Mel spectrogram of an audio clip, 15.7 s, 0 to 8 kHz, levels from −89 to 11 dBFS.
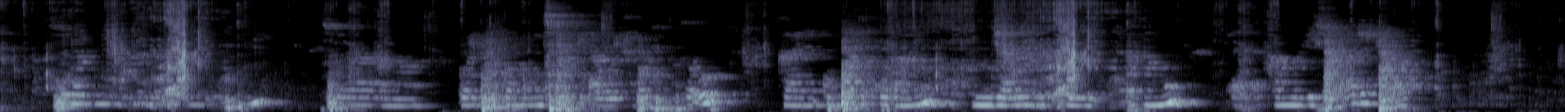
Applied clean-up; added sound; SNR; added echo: classical method WPE with log-MMSE.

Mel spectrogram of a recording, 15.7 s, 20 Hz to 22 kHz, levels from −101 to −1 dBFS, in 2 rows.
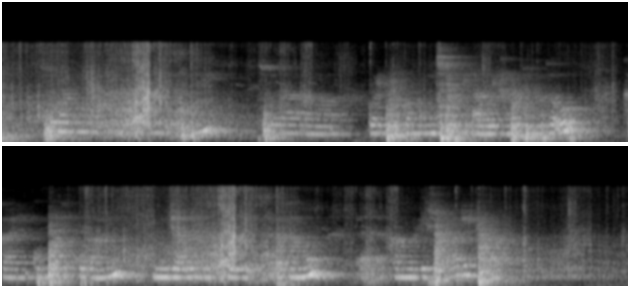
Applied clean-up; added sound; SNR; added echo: none; Skateboard; 7 dB; reverberation time 1.1 s.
